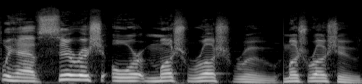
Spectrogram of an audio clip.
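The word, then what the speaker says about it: Mušḫuššu: Mushrushu, that's how you say it.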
